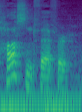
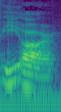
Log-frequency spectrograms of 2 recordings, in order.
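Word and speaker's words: Hasenpfeffer: Rabbit stew in German is Hassenpfeffer. That's what that is? Hausenpfeffer. Pfeffer. The P is silent.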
